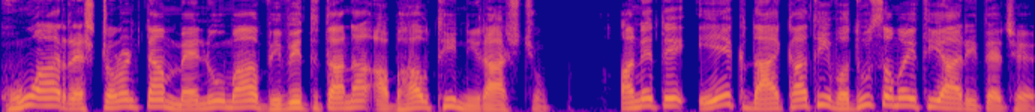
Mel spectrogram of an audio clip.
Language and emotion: Gujarati, disgusted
